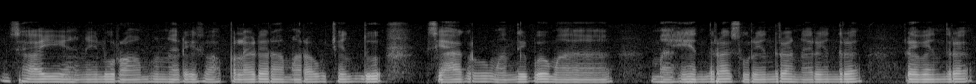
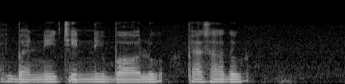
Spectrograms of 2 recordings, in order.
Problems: constant background noise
